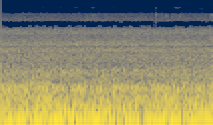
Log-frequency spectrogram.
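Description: A steady low hum with a faint even hiss: background noise in a pause between speech.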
